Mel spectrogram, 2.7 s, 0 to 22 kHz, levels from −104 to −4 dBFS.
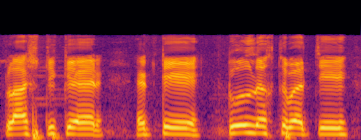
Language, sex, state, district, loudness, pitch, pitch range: Bengali, male, Assam, Hailakandi, -15 LUFS, 175 Hz, 170-190 Hz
